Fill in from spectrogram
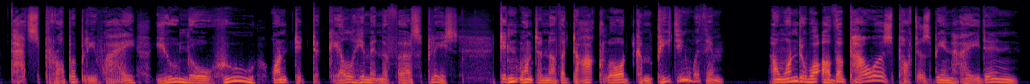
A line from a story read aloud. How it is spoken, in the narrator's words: He dropped his voice until it was barely more than a whisper and said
